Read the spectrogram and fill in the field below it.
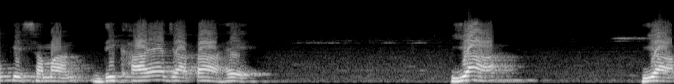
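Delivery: slow, measured dictation in separated phrases; word-by-word classroom dictation. Real, not acted. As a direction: dictate slowly for students writing it down, pausing after each phrase. Teacher dictates notes to students.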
